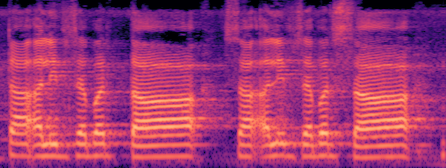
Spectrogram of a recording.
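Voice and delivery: ता and सा stretched long, slow; drawn-out vowels. Shown as a demonstration. Teacher demonstrates long vowels, slow stretched reading. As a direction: pull each vowel out gently. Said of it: "थोड़ा खींच के पढ़ेंगे".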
